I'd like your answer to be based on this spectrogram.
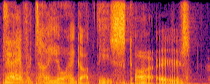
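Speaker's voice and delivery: bad clown-villain voice, hushed and swooping in pitch. Chatting with friends, one speaker breaks into a bad Joker impression. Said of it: "That is the worst impression you've done by far".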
